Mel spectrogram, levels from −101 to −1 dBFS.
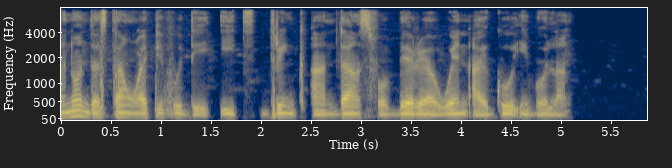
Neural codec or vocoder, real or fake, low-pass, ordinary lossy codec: none; real; 7.2 kHz; none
